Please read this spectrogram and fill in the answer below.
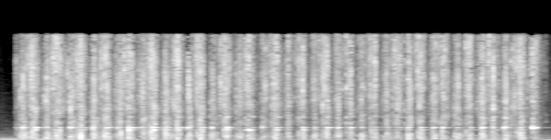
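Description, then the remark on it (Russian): A cocktail shaker holding a raspberry cocktail with egg white is shaken hard with ice, making a fast, steady rattle of sharp clicks that runs loud and unbroken for several seconds over soft background music. “И шейк со льдом.”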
